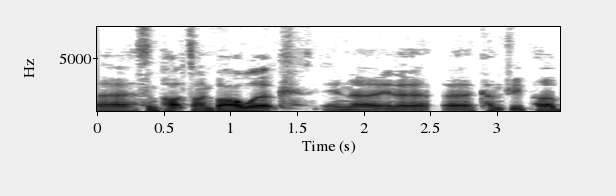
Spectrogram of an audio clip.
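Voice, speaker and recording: In an English accent, a man speaks with a dark, mellow tone and monotone, flat intonation at a moderate pace, the sound dry and close with no echo. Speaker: apparel business co-founder. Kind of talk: casual chat. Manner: halting, many fillers.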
